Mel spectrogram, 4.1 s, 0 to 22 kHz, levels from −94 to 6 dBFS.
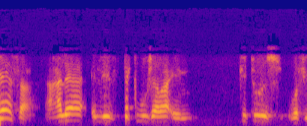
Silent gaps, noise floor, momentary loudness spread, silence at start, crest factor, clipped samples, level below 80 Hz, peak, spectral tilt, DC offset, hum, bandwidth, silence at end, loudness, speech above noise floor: none; -59 dBFS; 12 LU; 0 s; 16 dB; under 0.1%; -66 dBFS; -2 dBFS; -5.5 dB/octave; under 0.1%; none; 5 kHz; 0 s; -18 LUFS; 41 dB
